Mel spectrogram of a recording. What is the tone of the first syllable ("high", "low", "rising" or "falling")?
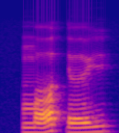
rising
